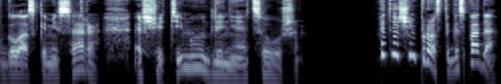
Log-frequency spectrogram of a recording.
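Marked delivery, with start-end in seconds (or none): 3.8-5.0 high-pitched schoolmistress voice; acted pedantic woman, pitched up; lecturing teacher. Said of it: "Она учитель, а они балбесы-ученики".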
